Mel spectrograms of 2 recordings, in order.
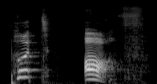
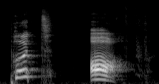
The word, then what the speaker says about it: put off: so pronunciation after me put off excellent front teeth bottom lip for the f sound last time put off good job now how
